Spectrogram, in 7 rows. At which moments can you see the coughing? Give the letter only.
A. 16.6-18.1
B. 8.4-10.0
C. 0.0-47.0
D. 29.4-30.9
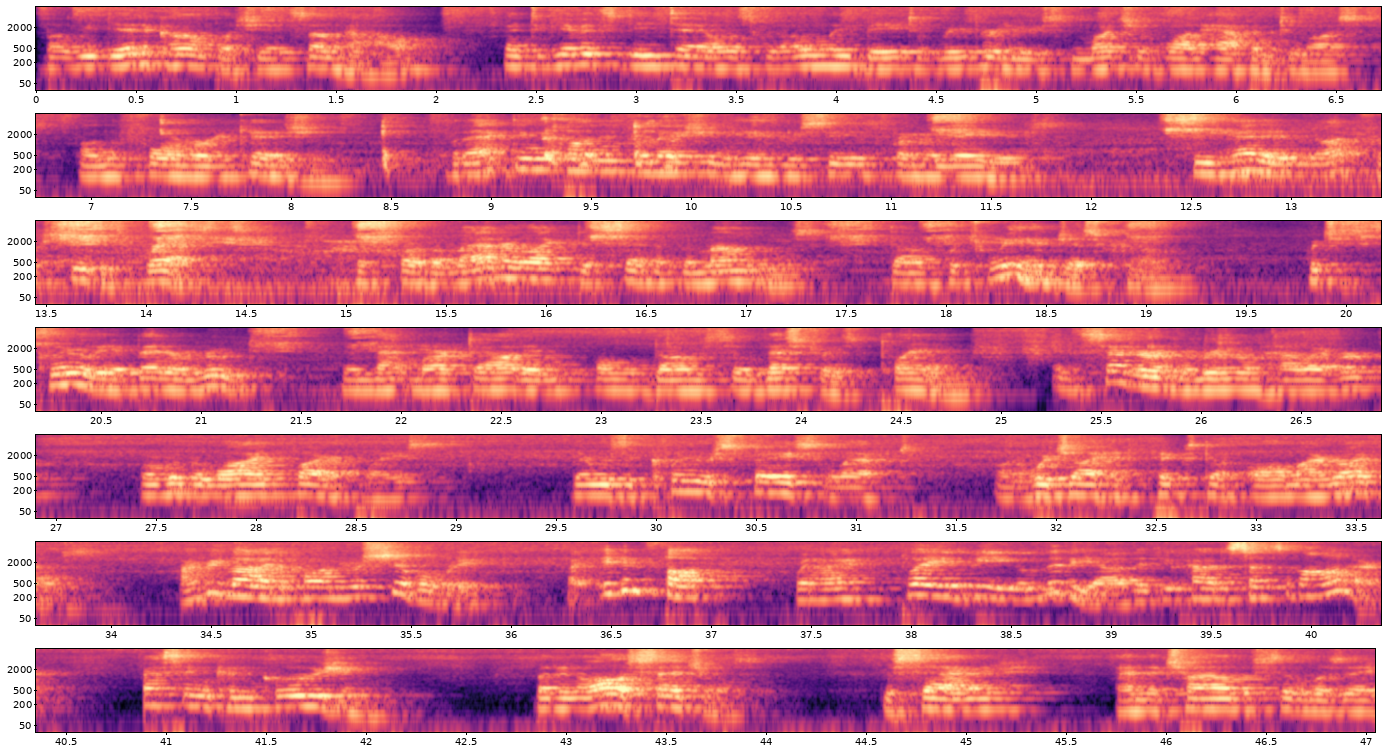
B.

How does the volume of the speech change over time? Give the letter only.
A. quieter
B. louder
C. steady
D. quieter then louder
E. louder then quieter
C.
